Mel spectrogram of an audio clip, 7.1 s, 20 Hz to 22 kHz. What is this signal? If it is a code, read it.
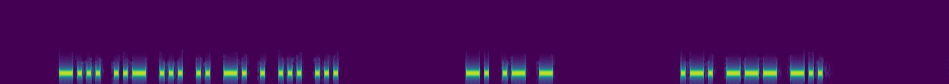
Morse code, heard as a keyed tone, about 34 wpm, 550 Hz. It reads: BUSINESS NAT ROD
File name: Ultimate Word List / 35WPM Ultimate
